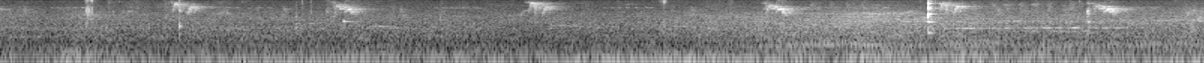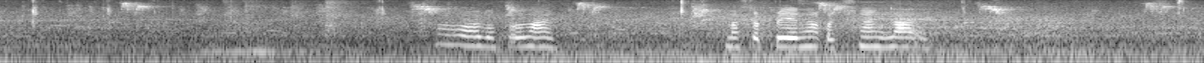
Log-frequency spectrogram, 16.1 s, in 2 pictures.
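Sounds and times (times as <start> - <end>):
small bird chirping: 0.0 - 16.0
spoon clinking against bowl: 6.2 - 6.6.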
